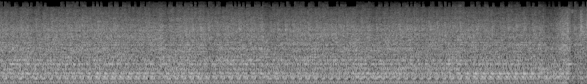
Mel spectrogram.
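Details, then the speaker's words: LS turbo V8 in a Miata kart, first run after a new intake pipe and MAP sensor rewiring, no proper injectors yet: big engine idles steadily with busy mechanical chatter over exhaust drone, throttle blips. Throttle response still uneven, attributed to the tune. "the throttle is still not a hundred percent again that's something with a tune so we're gonna be working on that"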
